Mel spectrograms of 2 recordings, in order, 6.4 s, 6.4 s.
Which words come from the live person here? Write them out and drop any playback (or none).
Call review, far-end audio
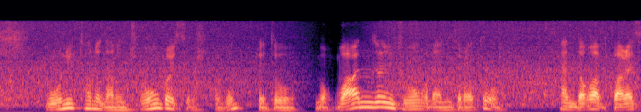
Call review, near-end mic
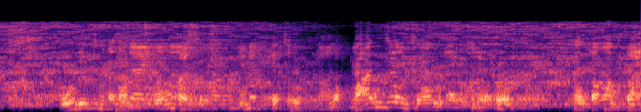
디자인이나 영상 이런 쪽은 잘 몰라가지고.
